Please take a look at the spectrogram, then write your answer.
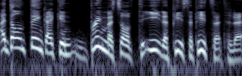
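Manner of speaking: mournful put-on Italian accent. Repeating his own remark in a new voice: mock-sad italian guy voice. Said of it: "I sound like a sad Italian guy".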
